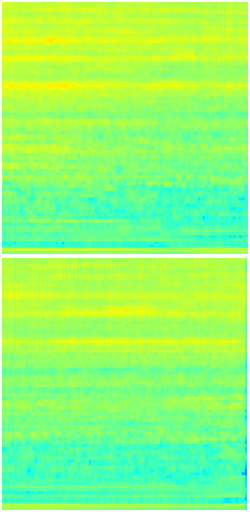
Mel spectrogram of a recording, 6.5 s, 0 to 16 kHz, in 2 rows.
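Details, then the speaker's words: 2002 Rover 75/MG ZT engine that stalled at idle with an unpleasant noise and sat for a while, now idling smoky and clearly misfiring. A light, even ticking about four per second over the engine hum points to noisy valve tappets. "it is on the smoke here side don't I'd say but you can see the there are some valve taets there are a little bit noise to the"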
